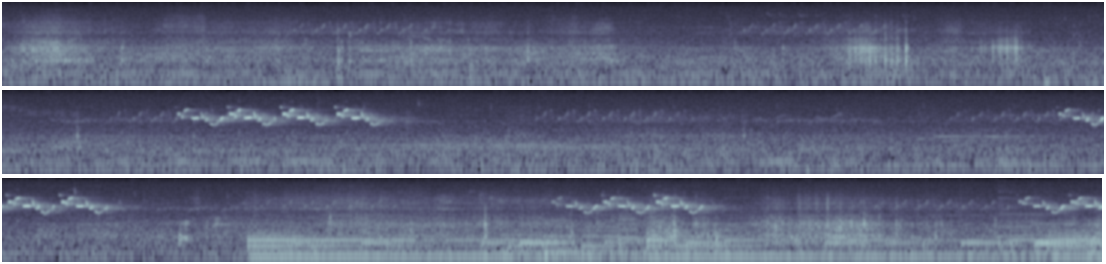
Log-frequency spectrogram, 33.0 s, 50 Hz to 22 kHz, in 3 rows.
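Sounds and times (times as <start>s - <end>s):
songbird singing: 24.3s - 33.0s
low background music: 24.5s - 33.0s.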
